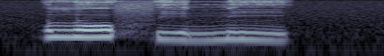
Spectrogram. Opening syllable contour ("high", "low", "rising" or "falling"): high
